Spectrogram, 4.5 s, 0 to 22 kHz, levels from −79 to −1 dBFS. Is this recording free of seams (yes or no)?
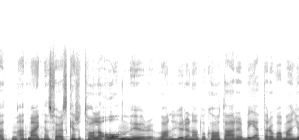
yes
